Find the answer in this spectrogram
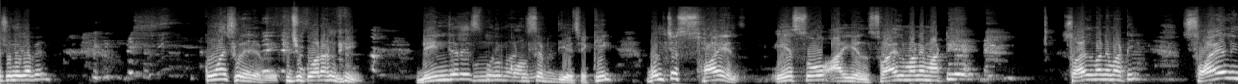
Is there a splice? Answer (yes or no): yes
